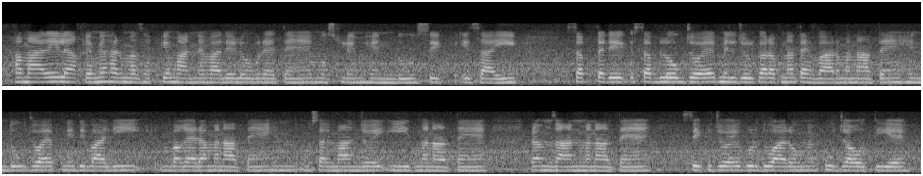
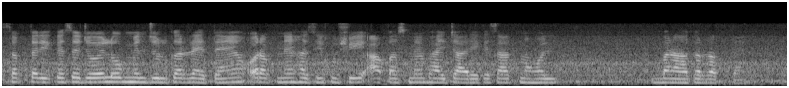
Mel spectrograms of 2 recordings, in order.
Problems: constant background noise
